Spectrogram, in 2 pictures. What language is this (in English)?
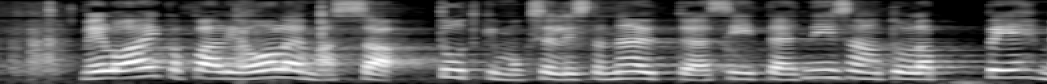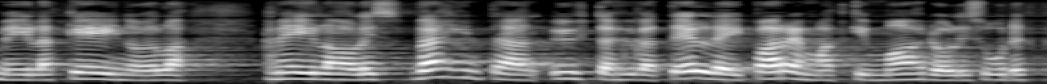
Finnish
